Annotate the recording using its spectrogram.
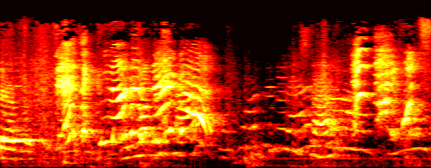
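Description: Young children's voices, high-pitched excited chatter and calls with no clear words, easing off briefly past the middle and picking up again near the end.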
